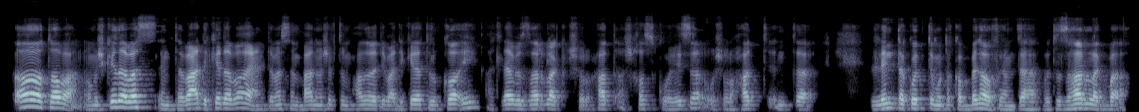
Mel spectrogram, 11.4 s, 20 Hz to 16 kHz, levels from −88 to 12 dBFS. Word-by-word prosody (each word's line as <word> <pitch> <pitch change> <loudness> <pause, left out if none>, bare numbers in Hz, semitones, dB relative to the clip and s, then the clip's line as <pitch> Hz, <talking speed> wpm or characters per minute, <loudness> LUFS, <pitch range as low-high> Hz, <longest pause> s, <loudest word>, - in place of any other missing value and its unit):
آه 205 +2 +8
طبعًا 175 -2 +3
ومش 125 +1 -5
كده 190 +4 +5
بس 185 0 +3
أنت 130 -1 -7
بعد 150 +2 +5
كده 155 +2 0
بقى 165 +2 0
يعني 120 - 0
أنت 125 +1 -15
مثلًا 135 -1 -8
بعد 130 +2 -2
ما 130 - -7
شُفت 135 0 -11
المحاضرة 130 +1 -4
دي، 130 - -7
بعد 125 -2 -5
كده 145 +4 0
تلقائي 150 +6 -2
هتلاقي 140 +3 -1
بيظهر 140 +1 -2
لك 140 -1 -1
شروحات 140 0 -6
أشخاص 140 0 -11
كويسة، 130 +5 -7
وشروحات 130 +3 -6
أنت 125 0 -6 0.6
اللي 135 +4 +2
أنت 155 -1 +1
كنت 150 +1 0
مُتقبلها 130 +2 0
وفهمتها 120 -1 -3
بتظهر 130 +5 +2
لك 135 -2 +2
بقى. 130 +1 -2
135 Hz, 190 wpm, -22 LUFS, 130-150 Hz, 0.6 s, آه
